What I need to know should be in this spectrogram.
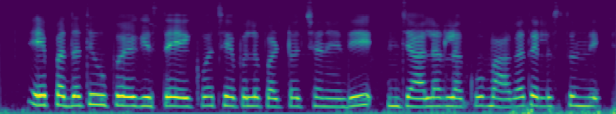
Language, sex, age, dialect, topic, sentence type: Telugu, female, 25-30, Telangana, agriculture, statement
